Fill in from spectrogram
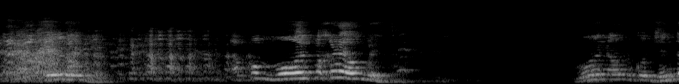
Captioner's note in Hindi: हंसी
